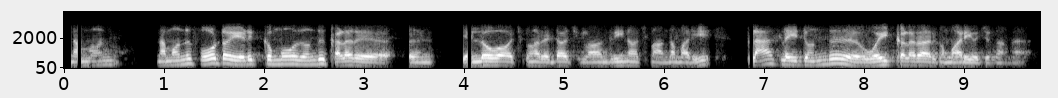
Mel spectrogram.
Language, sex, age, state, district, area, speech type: Tamil, male, 18-30, Tamil Nadu, Perambalur, rural, conversation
